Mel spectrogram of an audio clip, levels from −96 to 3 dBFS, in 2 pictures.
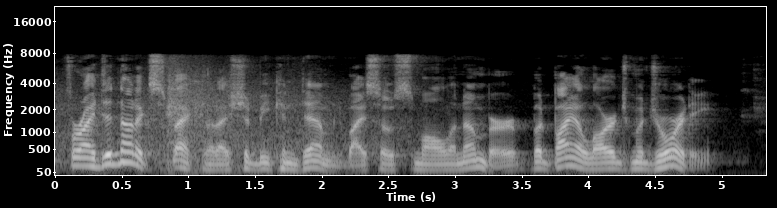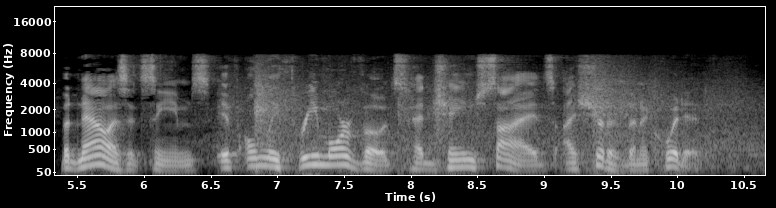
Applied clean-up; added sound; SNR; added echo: none; Mechanisms; 17 dB; none.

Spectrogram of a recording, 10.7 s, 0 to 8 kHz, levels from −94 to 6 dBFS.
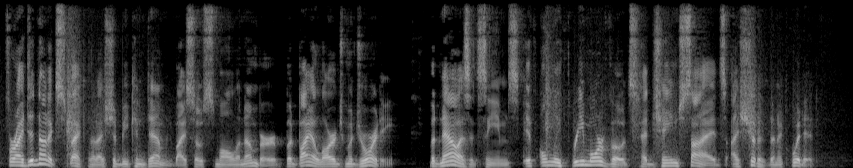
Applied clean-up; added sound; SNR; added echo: neural mask model RNNoise.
